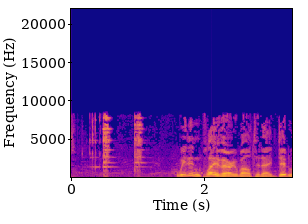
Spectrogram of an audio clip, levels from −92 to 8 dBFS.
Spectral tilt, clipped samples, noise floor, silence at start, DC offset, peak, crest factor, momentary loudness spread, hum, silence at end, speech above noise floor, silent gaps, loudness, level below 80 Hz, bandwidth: -4.5 dB/octave; under 0.1%; -44 dBFS; 0.35 s; under 0.1%; 0 dBFS; 16 dB; 15 LU; none; 0 s; 30 dB; none; -17 LUFS; -48 dBFS; 8.8 kHz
